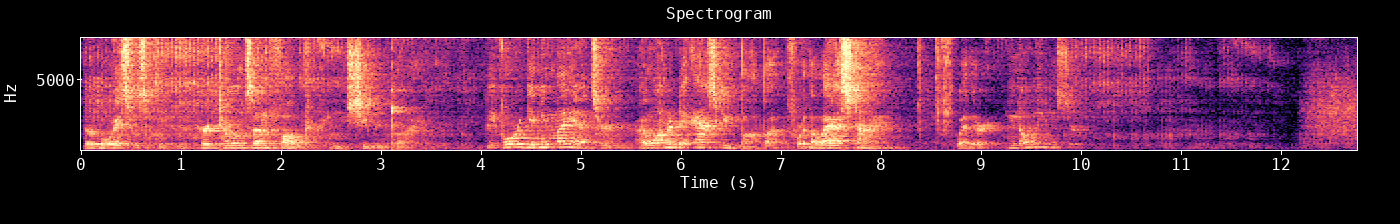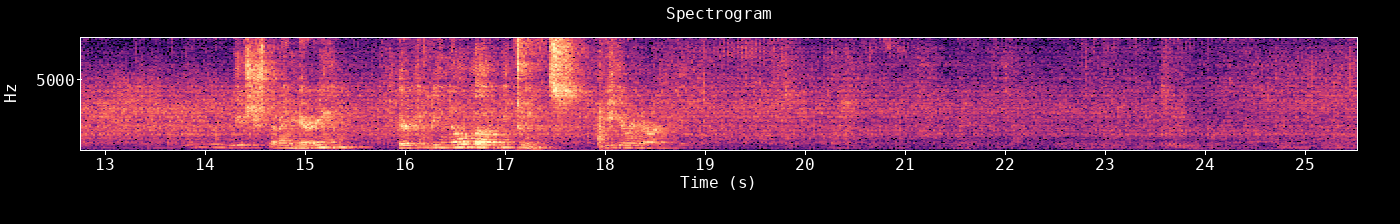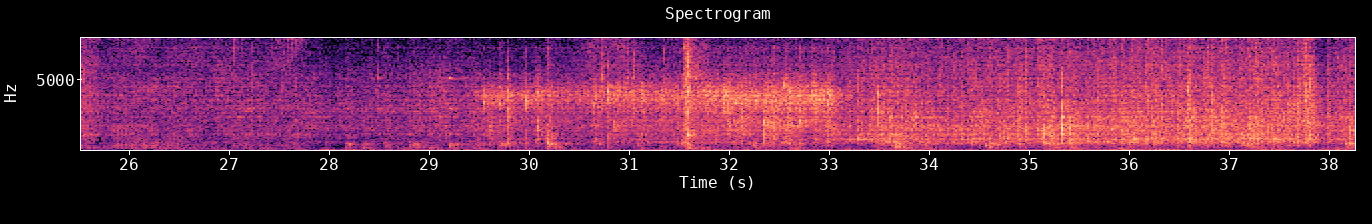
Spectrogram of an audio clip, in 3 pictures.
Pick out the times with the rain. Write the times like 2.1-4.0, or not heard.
12.2-38.2.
